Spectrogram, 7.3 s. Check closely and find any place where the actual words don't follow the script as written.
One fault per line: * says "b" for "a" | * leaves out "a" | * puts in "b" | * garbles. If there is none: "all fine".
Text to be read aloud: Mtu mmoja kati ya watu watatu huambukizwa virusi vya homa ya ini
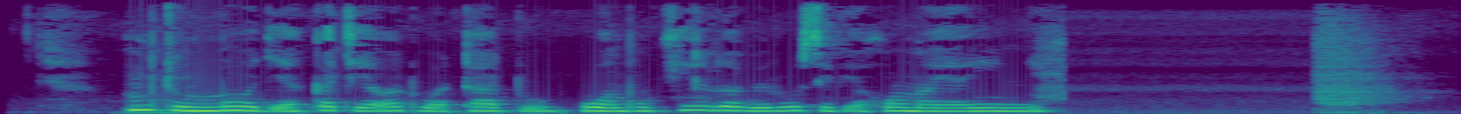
all fine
